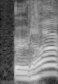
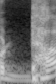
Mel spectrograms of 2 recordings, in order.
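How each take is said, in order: First: ढ as a flapped rh; required flapped ढ़. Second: ढ as a stopped aspirated dh; hard ढ to avoid. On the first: Teacher shows what to say mid-word, ढ as light flap. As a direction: roll the tongue quickly off the palate for ढ. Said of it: "करना है". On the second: Teacher shows what not to say mid-word, ढ as hard stop. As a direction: press and release ढ firmly. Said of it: "नहीं करके". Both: Shown as a demonstration.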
